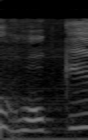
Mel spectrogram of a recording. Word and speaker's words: Hoki: ये जो है डॉक्टर सादेव होकी जो थे, इनका स्पेलिंग है सादेव, SADAO। सादेव होकी जो है, होकी HOKI, ये जो है एक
